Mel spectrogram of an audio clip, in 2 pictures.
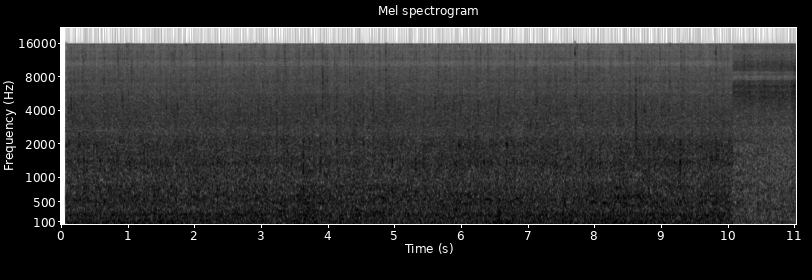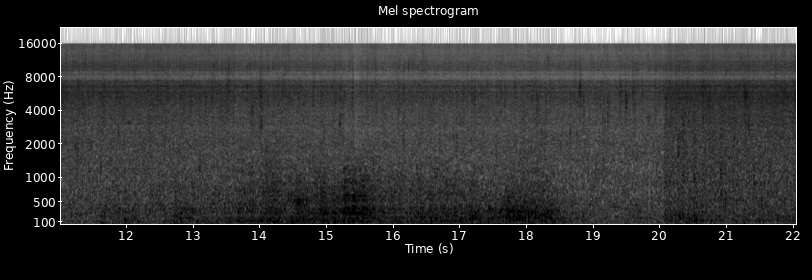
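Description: A heavy hailstorm with rain: a dense, steady hiss and patter of hailstones pelting the pavement and parked cars. The character of the noise changes abruptly about halfway through and again near the end.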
